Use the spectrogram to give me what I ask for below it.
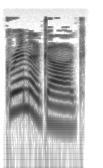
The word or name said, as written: grinagog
